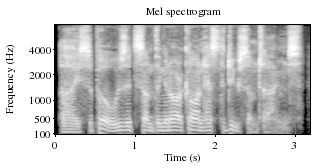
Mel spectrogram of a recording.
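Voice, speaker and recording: Deep-voiced, courteous academic official. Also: male voice, a bit bright, husky, no room sound, clean studio sound, exaggerated voice. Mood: calm, sincere. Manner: formal, measured, polite. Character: courteous, earnest male academic district administrator. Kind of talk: scripted anime game dialogue.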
